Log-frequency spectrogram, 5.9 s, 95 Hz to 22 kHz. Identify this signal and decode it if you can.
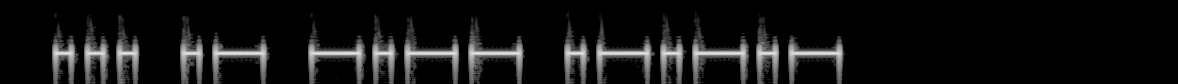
Morse code, heard as a keyed tone, about 15 wpm, 700 Hz. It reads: SAY.
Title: Sentences from Top 1000 Words - Review Part 2 - 15wpm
